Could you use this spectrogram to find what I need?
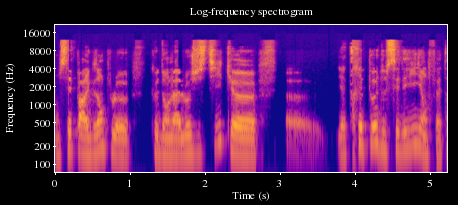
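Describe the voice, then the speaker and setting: Set against a quiet background with a dry sound and no echo, a man speaks at a fairly slow pace in a dark, mellow tone with ordinary pitch variation. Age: 30s. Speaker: landscape architect and urban planner; presenter. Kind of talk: presentation. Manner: halting, many hesitations. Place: home room. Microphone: video call.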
